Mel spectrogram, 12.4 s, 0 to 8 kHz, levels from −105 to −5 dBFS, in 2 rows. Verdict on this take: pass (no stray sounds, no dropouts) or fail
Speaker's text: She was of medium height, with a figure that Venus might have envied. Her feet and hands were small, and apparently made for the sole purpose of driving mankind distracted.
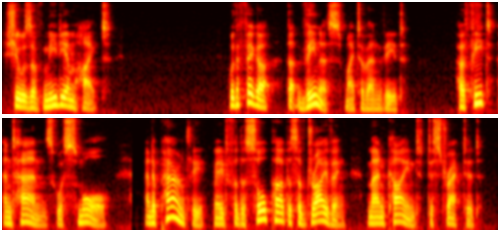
pass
